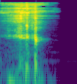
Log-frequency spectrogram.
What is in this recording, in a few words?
bite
